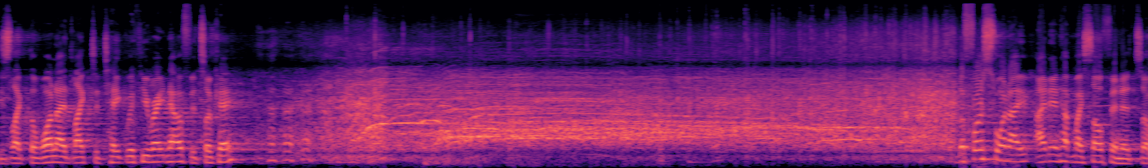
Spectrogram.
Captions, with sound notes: like the one I'd like to take with you right now, if its okay. (audience chuckles and cheers) The first one, I didn't have myself in it,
